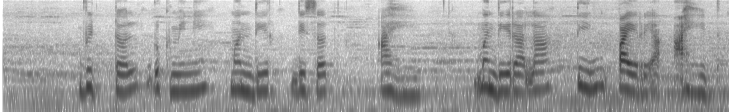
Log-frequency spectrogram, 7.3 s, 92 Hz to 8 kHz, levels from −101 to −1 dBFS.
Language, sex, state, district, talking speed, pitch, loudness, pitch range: Marathi, female, Maharashtra, Dhule, 75 wpm, 215 Hz, -34 LUFS, 205-235 Hz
